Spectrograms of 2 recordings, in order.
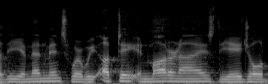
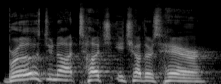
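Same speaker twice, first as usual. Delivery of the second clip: high, slow, louder announcing voice; formal proclamation; 8 semitones higher, 6 dB louder, slower than usual. Pretend. Host rereading the amended article to listeners, proclaiming. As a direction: declaim it cleanly like a decree.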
